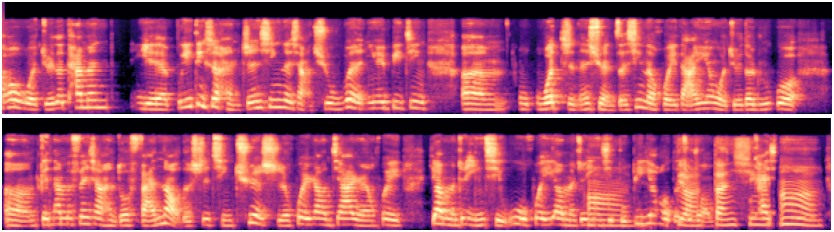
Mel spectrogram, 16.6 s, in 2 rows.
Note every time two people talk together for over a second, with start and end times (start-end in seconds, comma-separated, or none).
14.2-16.0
